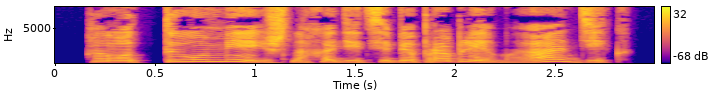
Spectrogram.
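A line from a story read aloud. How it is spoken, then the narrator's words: Grumbling. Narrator (Russian): проворчал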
